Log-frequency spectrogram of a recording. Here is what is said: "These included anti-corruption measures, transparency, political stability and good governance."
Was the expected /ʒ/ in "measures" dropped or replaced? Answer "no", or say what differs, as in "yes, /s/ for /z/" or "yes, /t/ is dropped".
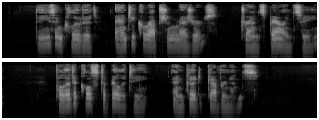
no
